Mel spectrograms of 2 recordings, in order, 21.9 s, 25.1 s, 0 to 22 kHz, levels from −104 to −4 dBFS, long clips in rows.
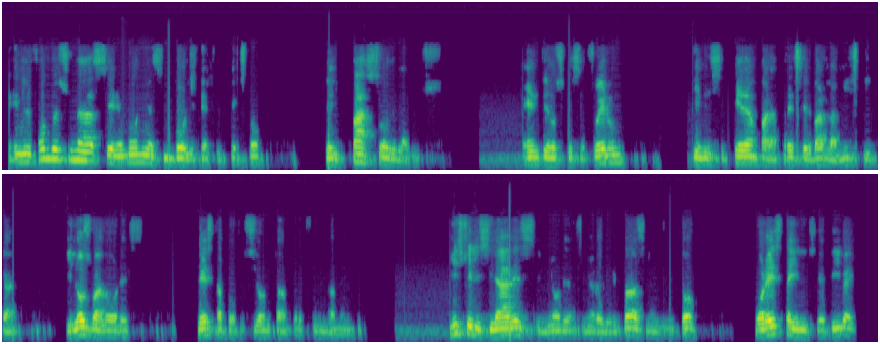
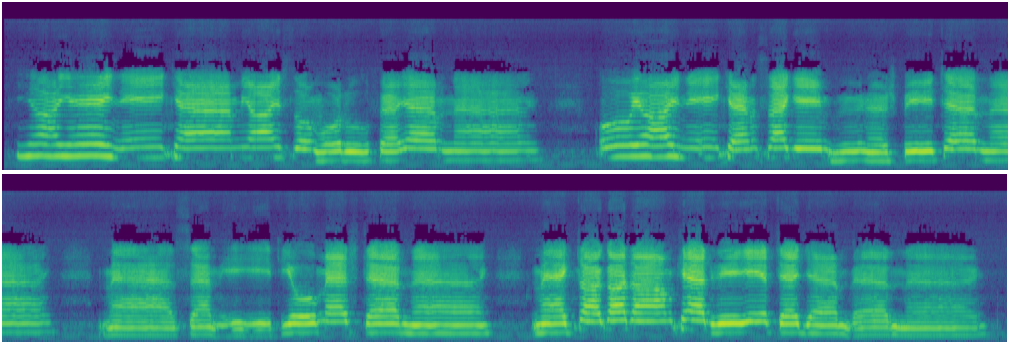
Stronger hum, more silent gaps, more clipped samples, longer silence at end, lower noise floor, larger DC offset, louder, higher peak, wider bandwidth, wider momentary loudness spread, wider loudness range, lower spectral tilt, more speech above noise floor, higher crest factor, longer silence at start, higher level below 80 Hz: second, none vs 50 Hz at -65 dBFS; neither; neither; about the same, 0.3 s vs 0.3 s; first, -77 dBFS vs -57 dBFS; neither; about the same, -25 LUFS vs -24 LUFS; about the same, -4 dBFS vs -6 dBFS; second, 9 kHz vs 15 kHz; first, 17 LU vs 11 LU; about the same, 6 LU vs 7 LU; about the same, -6 dB/octave vs -5 dB/octave; first, 53 dB vs 33 dB; about the same, 22 dB vs 20 dB; about the same, 0.1 s vs 0.2 s; first, -66 dBFS vs -74 dBFS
